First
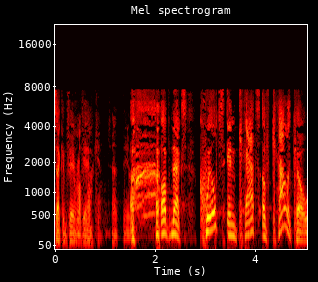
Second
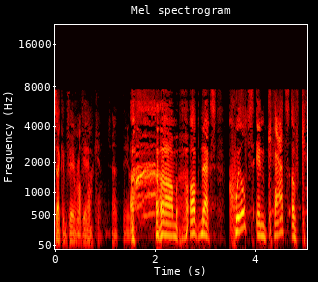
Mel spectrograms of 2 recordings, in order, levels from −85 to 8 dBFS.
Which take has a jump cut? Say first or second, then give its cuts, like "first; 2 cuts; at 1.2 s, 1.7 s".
first; 1 cut; at 2.1 s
